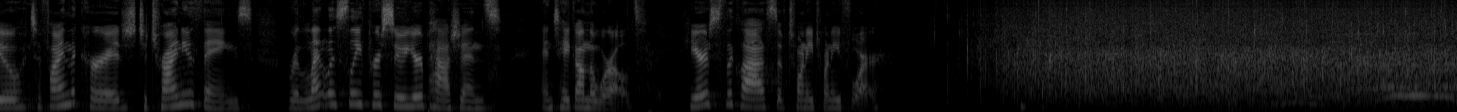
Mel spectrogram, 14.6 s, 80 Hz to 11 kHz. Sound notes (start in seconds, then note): 9.4 applause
